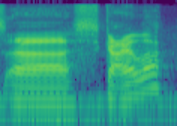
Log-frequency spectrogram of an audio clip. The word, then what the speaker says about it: Scylla: see the devs confirmed on their stream it's pronounced Scylla isn't that how I was saying so you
